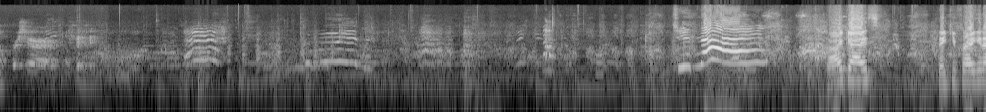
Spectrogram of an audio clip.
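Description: Hens cluck and squawk nearby.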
